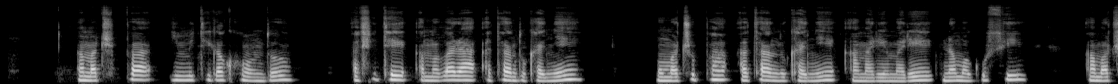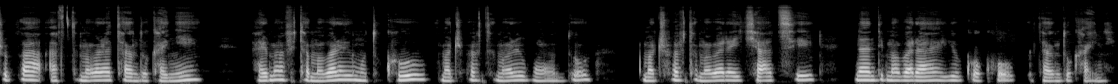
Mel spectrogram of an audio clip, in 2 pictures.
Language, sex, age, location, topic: Kinyarwanda, female, 25-35, Kigali, health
